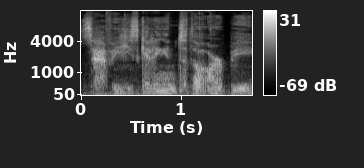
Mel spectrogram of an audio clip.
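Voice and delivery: soft, low, whispered aside.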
